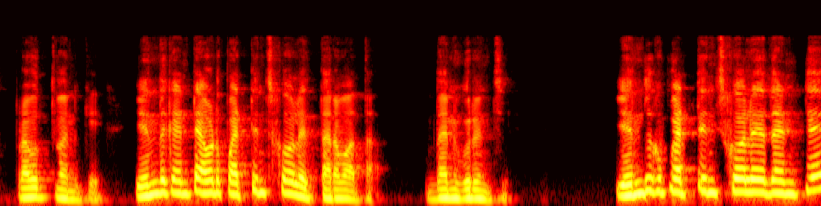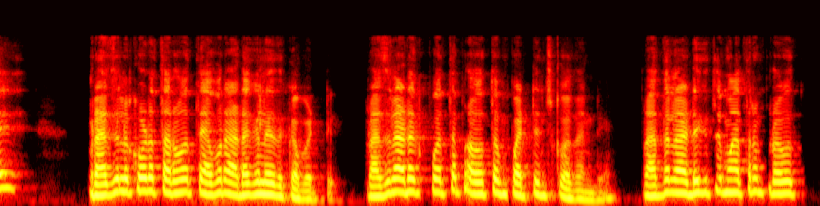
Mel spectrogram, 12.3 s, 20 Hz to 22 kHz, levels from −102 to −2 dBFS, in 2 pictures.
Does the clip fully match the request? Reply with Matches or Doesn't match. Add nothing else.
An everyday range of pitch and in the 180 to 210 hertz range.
Doesn't match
